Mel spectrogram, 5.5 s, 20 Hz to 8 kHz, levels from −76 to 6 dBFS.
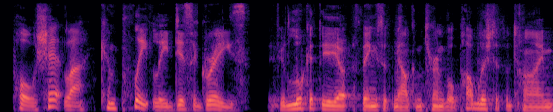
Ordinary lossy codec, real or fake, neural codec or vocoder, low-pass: AAC, 32 kbps; real; none; 7.2 kHz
